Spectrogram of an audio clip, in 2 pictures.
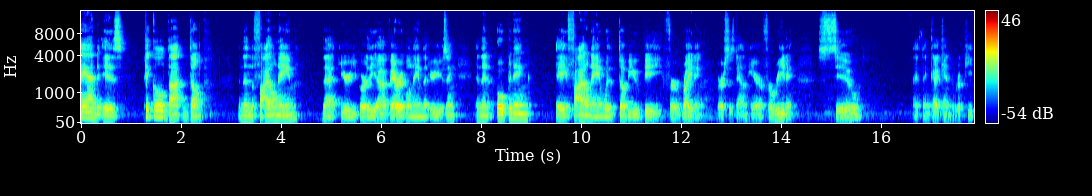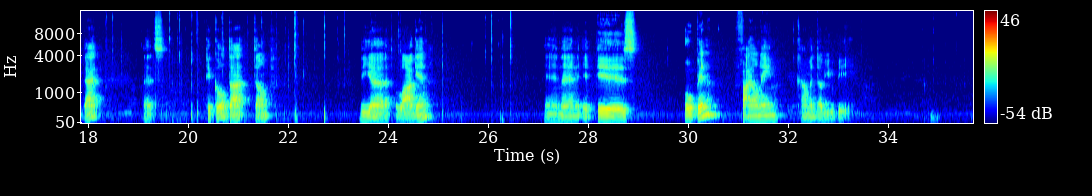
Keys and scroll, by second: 18.9-22.4 typing, 23.9-26.0 typing, 34.7-35.7 typing.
